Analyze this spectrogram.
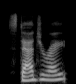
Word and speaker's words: Stagirite: Stagirite, Aristotle, the great philosopher of Greece, 384-320 b 100, born at Stagira. Pope here shortens the second syllable by a poetical license.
